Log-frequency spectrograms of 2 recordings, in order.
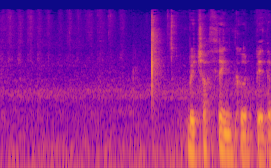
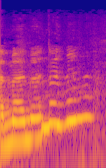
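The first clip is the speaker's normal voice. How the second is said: high, loud gibbering into laughter; starstruck; 8 dB louder, much slower than usual. Acted. Fan asking for a photo, starstruck. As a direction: gibber helplessly, pitch climbing into a squeal. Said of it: "Asking for a photo".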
